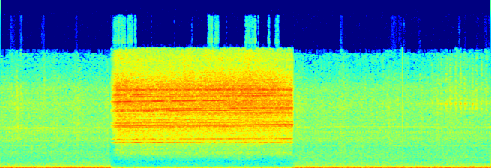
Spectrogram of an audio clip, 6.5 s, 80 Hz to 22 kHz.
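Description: A Boeing airliner's thrust reversers roar during landing in Microsoft Flight Simulator 2024, a loud, steady broadband rumble that shifts to a thinner whine with high tones for a couple of seconds before the heavy roar returns.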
